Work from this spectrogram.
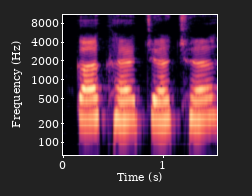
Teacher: इन वर्णों के उच्चारण में प्राणवायु में कंपन नहीं होता, अतः कोई गूंज न होने से ये अघोष वर्ण होते हैं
